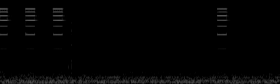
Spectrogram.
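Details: Short high electronic beeps, three quick then one after a pause, as buttons are pressed setting up a TENS 7000/inTENsity 7 for transcutaneous vagus nerve stimulation with an ear clip: 170 µs, 2 Hz, 2 minutes, normal mode. Quiet room noise.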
